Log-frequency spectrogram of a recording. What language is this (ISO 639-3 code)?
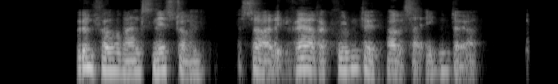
dan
